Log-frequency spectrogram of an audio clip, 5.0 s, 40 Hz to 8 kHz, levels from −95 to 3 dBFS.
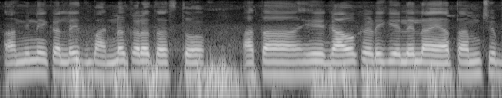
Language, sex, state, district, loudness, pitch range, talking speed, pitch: Marathi, male, Maharashtra, Aurangabad, -21 LUFS, 140-150 Hz, 180 wpm, 145 Hz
